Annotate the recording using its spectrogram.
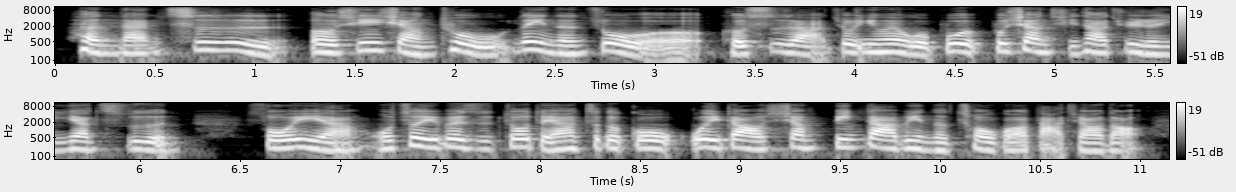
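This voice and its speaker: A woman's voice: medium pitch, steady tone, a little fast, creaky, lightly acted. Woman doing a big, old, kindly giant. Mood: disgusted. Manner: loud, exclaiming, sorrowful grumbling. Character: huge, very old, kindly male giant who mangles words.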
